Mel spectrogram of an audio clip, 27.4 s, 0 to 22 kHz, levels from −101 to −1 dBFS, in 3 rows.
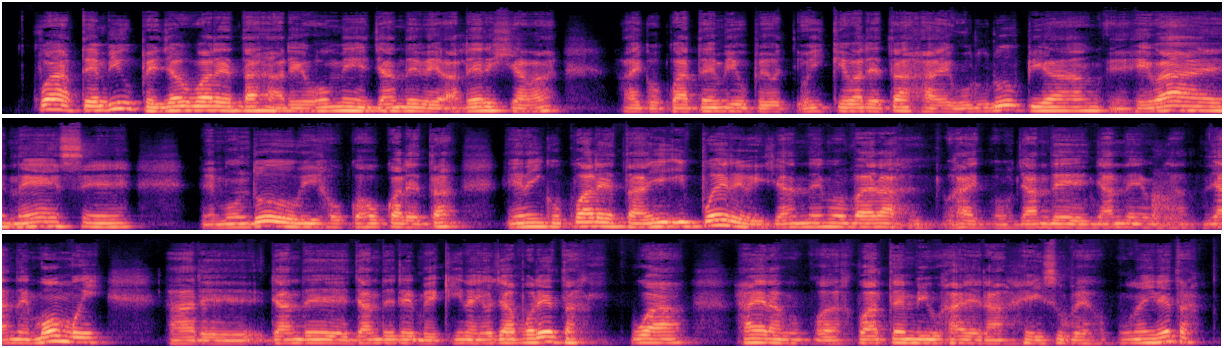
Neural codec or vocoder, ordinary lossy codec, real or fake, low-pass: none; MP3, 96 kbps; real; 19.8 kHz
